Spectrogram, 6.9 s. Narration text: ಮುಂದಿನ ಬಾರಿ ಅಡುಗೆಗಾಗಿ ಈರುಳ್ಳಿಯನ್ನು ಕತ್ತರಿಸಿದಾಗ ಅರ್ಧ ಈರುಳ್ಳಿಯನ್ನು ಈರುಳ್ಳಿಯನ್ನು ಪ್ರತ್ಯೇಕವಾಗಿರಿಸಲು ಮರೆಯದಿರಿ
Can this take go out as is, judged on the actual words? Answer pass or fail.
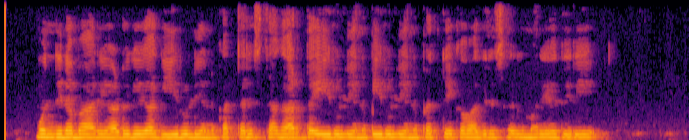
pass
